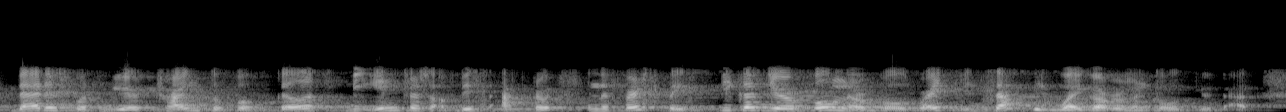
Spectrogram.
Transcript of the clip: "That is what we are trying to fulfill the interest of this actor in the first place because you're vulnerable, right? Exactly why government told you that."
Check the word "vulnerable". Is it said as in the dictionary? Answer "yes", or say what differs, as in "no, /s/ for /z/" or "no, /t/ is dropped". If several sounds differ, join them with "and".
yes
